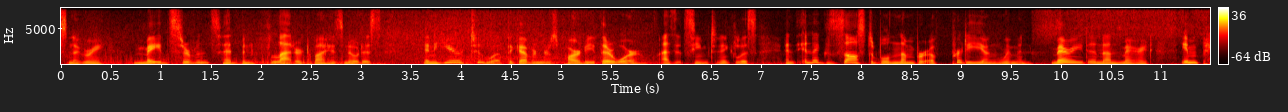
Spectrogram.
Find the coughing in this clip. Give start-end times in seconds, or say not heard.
not heard.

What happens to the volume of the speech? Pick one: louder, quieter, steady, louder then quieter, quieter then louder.
steady.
